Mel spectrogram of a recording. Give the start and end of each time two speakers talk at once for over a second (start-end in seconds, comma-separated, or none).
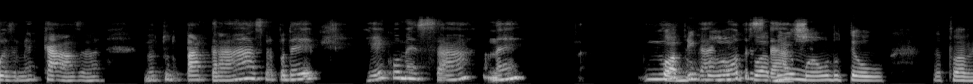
6.6-8.0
